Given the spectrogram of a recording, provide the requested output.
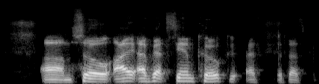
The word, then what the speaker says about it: Koch: a punter before so I I've got Sam Koch that's how you pronounce his name for the Ravens upon her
